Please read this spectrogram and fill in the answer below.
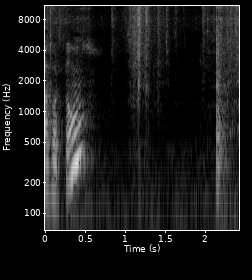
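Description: A person speaking briefly at the start, then low, steady background noise with a couple of faint soft ticks.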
